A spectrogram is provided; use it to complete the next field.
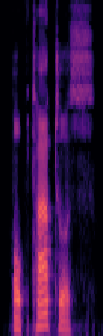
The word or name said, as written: Optatus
